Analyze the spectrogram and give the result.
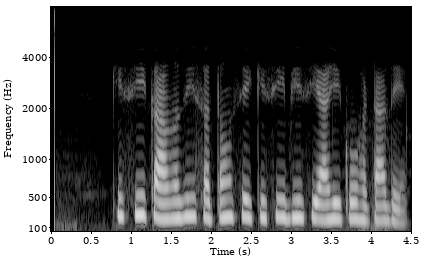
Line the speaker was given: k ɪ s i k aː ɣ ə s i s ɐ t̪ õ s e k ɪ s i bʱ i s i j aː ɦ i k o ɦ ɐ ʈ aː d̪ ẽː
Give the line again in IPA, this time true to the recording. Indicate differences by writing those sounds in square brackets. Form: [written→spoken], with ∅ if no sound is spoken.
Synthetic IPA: k ɪ s i k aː ɣ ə [s→z] i s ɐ t̪ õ s e k ɪ s i bʱ i s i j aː ɦ i k o ɦ ɐ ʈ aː d̪ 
